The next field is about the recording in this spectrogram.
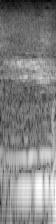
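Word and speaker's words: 一: The pronunciation is E, so the first tone.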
